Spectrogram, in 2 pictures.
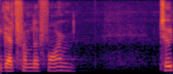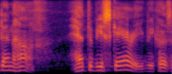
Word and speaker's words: Den Haag: And the underground came up with 2 women in the city of The Hague, Den Haag, as it is pronounced.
